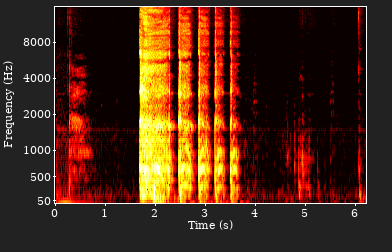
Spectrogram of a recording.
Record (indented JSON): {
  "cough_length": "6.2 s",
  "cough_amplitude": 32768,
  "cough_signal_mean_std_ratio": 0.34,
  "survey_phase": "beta (2021-08-13 to 2022-03-07)",
  "age": "65+",
  "gender": "Female",
  "wearing_mask": "No",
  "symptom_cough_any": true,
  "smoker_status": "Never smoked",
  "respiratory_condition_asthma": false,
  "respiratory_condition_other": true,
  "recruitment_source": "REACT",
  "submission_delay": "2 days",
  "covid_test_result": "Negative",
  "covid_test_method": "RT-qPCR"
}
